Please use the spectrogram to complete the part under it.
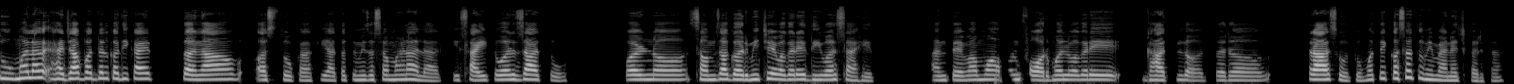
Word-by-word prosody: तुम्हाला 280 +3 +4
ह्याच्याबद्दल 265 +2 +3
कधी 260 -1 0
काय 265 -1 +4 0.3
तणाव 230 +1 +3 0.3
असतो 210 -1 -4
का, 185 -1 -5
की 215 - -7
आता 195 +2 -5
तुम्ही 210 -1 -3
जसं 215 +1 -3
म्हणालात, 220 -7 -1
की 205 - -9
साइटवर 215 +2 0
जातो. 215 -6 +1 0.6
पण 225 0 +2
अ, 220 0 +1
समजा 220 +1 +3
गरमीचे 230 +3 +3
वगैरे 225 0 +2
दिवस 215 +1 -1
आहेत 180 -4 -5 0.6
आणि 200 0 -4
तेव्हा 205 +1 -1
मग 225 +1 +1
आपण 225 +1 -5
फॉर्मल 210 +1 +1
वगैरे 215 0 0 0.3
घातलं, 205 -2 -2
तर 195 0 -5
अ, 190 -1 -4 0.5
त्रास 230 0 +6
होतो. 180 -2 -7
मग 215 +5 -4
ते 275 - -1
कसं 280 +4 +3
तुम्ही 240 -5 +1
मॅनेज 190 -2 -3
करता? 170 0 -11
220 Hz, 155 wpm, -24 LUFS, 200-230 Hz, 0.6 s, त्रास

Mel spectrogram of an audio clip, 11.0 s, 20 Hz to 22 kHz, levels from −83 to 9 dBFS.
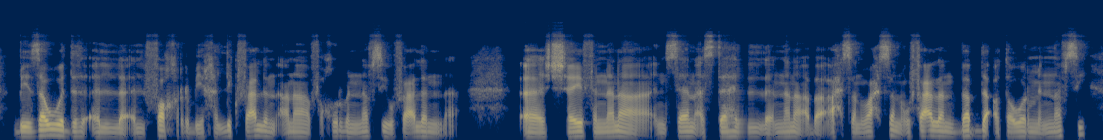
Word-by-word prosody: بيزوّد 115 +1 +3
ال 95 -1 -5
الفخر 90 -1 -1
بيخلّيك - - -6
فعلًا 105 -4 0
أنا 95 -1 -1
فخور 105 0 -9
بنفْسي، 100 0 -3
وفعلًا 95 +2 -1 0.8
آآ 90 -1 +5
شايف 100 +3 +5
إن 95 0 -3
أنا 100 -3 +1
إنسان 100 +2 -1
أستاهل 95 -2 -3
إن 95 +2 -5
أنا 100 +1 -1
أبقى - - -1
أحسن - - -1
وأحسن، - - 0
وفعلًا 105 -3 +3
بابدأ 110 +3 +2
أطوّر 100 +1 -2
من 95 -1 -6
نفْسي، 110 +8 -1
100 Hz, 135 wpm, -25 LUFS, 95-105 Hz, 0.8 s, آآ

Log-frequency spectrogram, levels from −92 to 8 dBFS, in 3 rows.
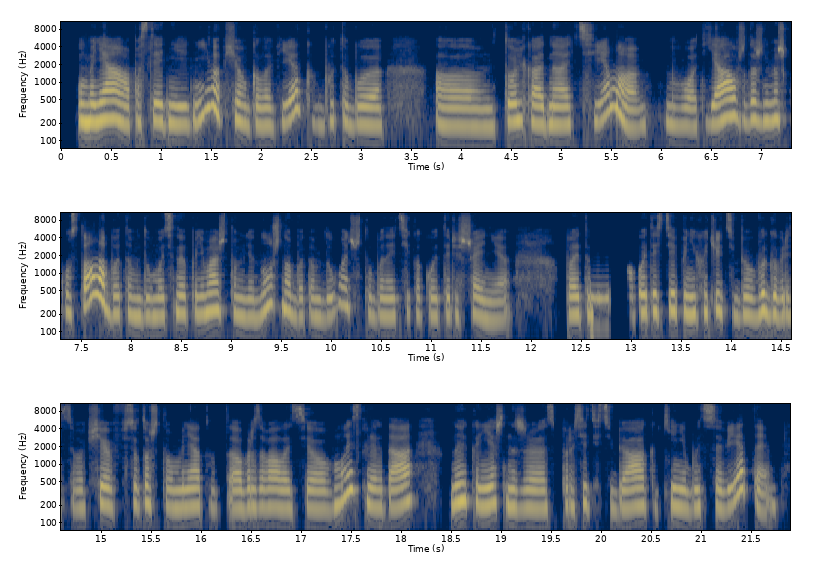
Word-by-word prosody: У 220 - +5
меня 220 0 +7
последние 205 -1 +1
дни 225 - +1
вообще 315 - +3
в 200 - -2
голове 185 - 0
как 200 - -17
будто 215 +3 -7
бы, 190 -1 0 0.5
э, 180 -2 -1
только 215 -1 +3
1 190 0 +2
тема. 215 - +1 0.2
Ну, 200 -2 -5
вот 185 -1 -4
я 210 +6 +6
уже 240 -5 -1
даже 225 -1 0
немножко 230 +1 -1
устала 390 - +7
об 215 - +2
этом 200 -2 -2
думать, 190 0 -3
но 215 - +1
я 205 - +1
понимаю, 210 +4 +2
что 230 -3 -8
мне 185 -2 -2
нужно 250 +7 -1
об 195 -4 -4
этом 185 -1 -5
думать, 255 +10 -4
чтобы 195 -6 -7
найти 185 +3 -5
какое-то 190 -1 -6
решение. 175 -4 -4 0.5
Поэтому 200 - -1 0.2
в - - -24
какой-то 215 +2 +1
степени 215 -2 +1
хочу 220 +2 -2
тебе 200 -2 -4
выговориться 190 -2 0
вообще 190 +2 -1
всё 205 - -7
то, 215 +3 -1
что 195 - -8
у - - -3
меня 190 +2 +1
тут 185 -2 -17
образовалось, 185 0 -2
э, 180 -1 0
в 175 - -10
мыслях, 215 - +1
да. 200 +6 +2 0.4
Ну 220 +3 +6
и - - +5
конечно 200 -2 +1
же 180 0 -2
спросить 200 +2 -8
у - - -21
тебя 185 +3 0
какие-нибудь 185 0 -3
советы. 210 - 0
195 Hz, 180 wpm, -24 LUFS, 185-220 Hz, 0.5 s, меня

